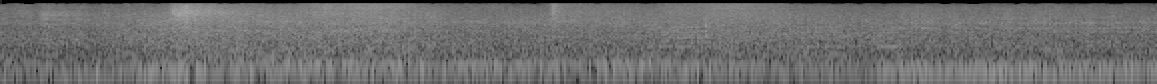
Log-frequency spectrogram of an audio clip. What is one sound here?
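Tyres hiss over a snowy road.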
